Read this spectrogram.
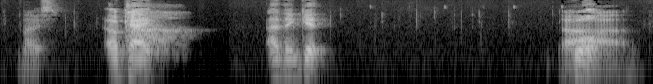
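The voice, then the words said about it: Impression of a friend's voice. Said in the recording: “That was a great impersonation of Russ”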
